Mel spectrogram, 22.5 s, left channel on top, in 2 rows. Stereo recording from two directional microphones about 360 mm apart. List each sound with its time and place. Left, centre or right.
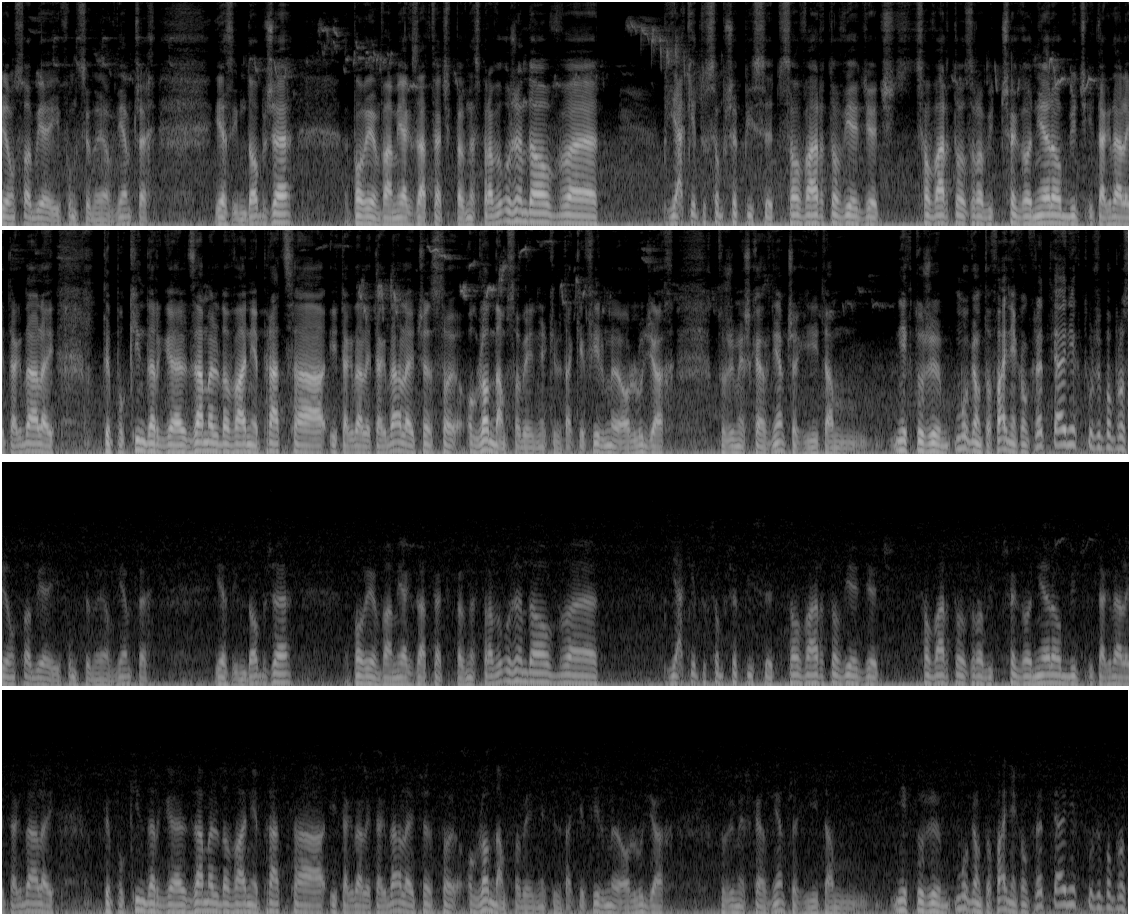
0.0 s speech: centre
